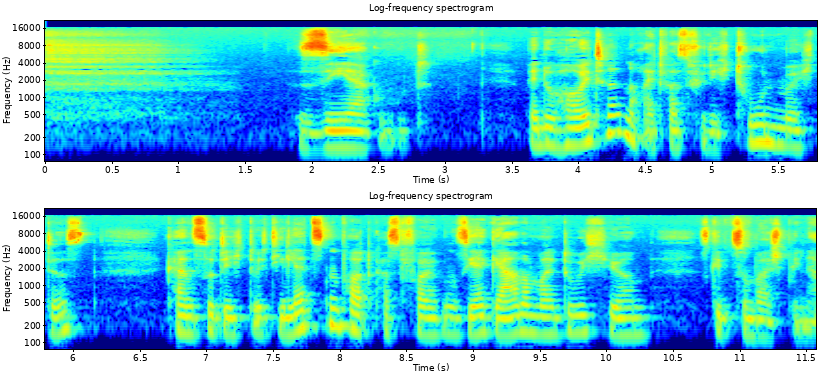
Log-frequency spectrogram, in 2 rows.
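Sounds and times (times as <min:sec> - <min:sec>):
long airy exhale through the mouth: 0:00.0 - 0:01.5
speech: 0:01.9 - 0:03.0, 0:03.6 - 0:11.5.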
